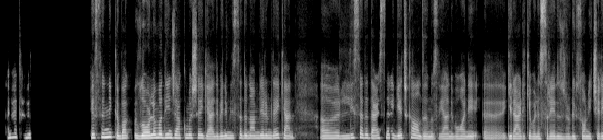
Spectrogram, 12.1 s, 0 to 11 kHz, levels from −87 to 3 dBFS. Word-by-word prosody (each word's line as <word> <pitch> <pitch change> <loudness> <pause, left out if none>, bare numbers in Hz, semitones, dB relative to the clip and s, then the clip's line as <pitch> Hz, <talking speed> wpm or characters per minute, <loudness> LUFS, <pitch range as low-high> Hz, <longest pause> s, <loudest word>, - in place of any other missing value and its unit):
Evet, 270 +3 -2
evet. 240 0 -2 1.2
Kesinlikle. 255 -1 +3
Bak, 210 0 +1
zorlama 215 +4 +6
deyince 240 -1 +2
aklıma 225 0 -1
şey 220 0 +1
geldi. 170 -2 -2
Benim 205 +3 +1
lise 210 +1 -3
dönemlerimdeyken, 210 +1 0 0.5
eee, 190 - -1 0.5
lisede 230 0 -1
derslere 220 +3 -2
geç 205 +3 +1
kaldığımızı 170 - -1 0.3
bu, 170 +1 -3
hani, 170 0 0 0.2
eee, 75 -1 -6
girerdik 175 -1 -1
ya, 190 - 0
böyle 165 0 -1
sıraya 175 +1 +2
dizilirdik, 165 0 -2
sonra 175 0 -1
içeri 175 +1 -1
205 Hz, 135 wpm, -18 LUFS, 175-225 Hz, 1.2 s, zorlama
